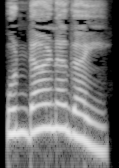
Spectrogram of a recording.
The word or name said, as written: ಉಡ್ಡಾಣಗೈ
